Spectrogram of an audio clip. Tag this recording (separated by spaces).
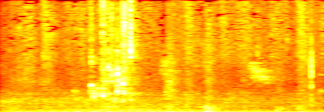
drip gurgle liquid sound splash splish trickle water wet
